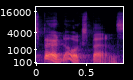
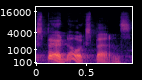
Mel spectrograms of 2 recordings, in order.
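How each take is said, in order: First: It is said cheerfully and lightly. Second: The same.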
